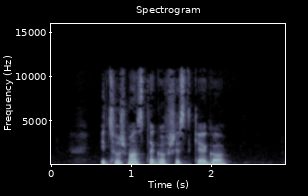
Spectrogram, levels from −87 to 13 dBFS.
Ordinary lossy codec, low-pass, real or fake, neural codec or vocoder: MP3, 64 kbps; 10.8 kHz; real; none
